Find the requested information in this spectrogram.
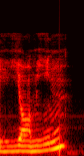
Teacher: this is a glide, this is a palatal approximant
